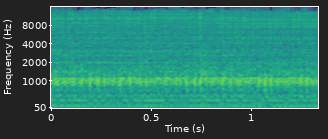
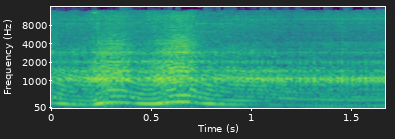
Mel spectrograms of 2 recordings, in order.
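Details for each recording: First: Duratrax Overdrive ST nitro engine rebuilt from spare parts (cut crankshaft, different piston and sleeve, Tamiya carburetor): a high, buzzy idle holding perfectly steady with no surging or stumbling. A normal idle, though slightly lean on top. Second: Rebuilt Duratrax Overdrive ST nitro engine (Velocity .17, single-stage, Tamiya carburetor, different piston and sleeve): two sharp blips then a high, thin steady scream at full revs; needle still slightly lean on the top end.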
